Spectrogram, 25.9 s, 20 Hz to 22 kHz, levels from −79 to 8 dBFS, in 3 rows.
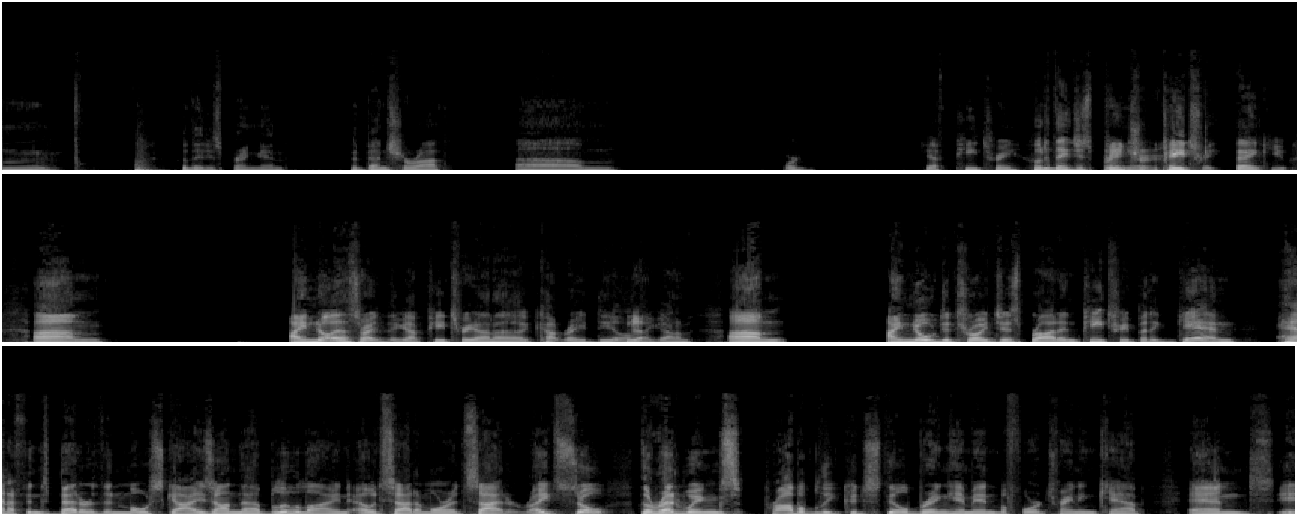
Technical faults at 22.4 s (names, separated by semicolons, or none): none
